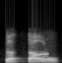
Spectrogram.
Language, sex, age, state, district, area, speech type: Maithili, male, 18-30, Bihar, Samastipur, rural, conversation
